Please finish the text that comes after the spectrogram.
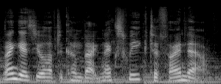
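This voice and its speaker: An actress playing a meddling, dramatic sister who narrates a romcom audio drama in a wry, confiding, theatrical way. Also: female voice, on the low side, fast, lightly acted. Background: guitar music.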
